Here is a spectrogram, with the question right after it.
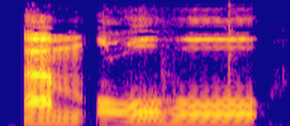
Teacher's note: میم کو ہلائیں گے نہیں، میم کو ہلانا نہیں ہے، کیوں کہ یہ حروف قلقلہ میں سے نہیں ہے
